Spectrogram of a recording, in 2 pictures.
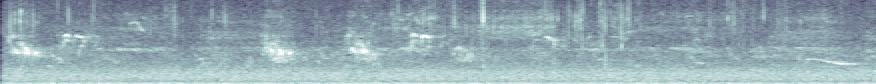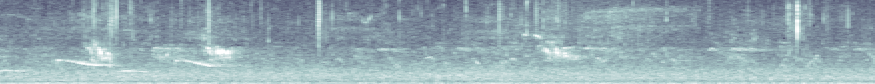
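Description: Small birds peeping and chirping, with short high calls scattered throughout and a few falling calls about halfway through, over a steady low outdoor rumble.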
